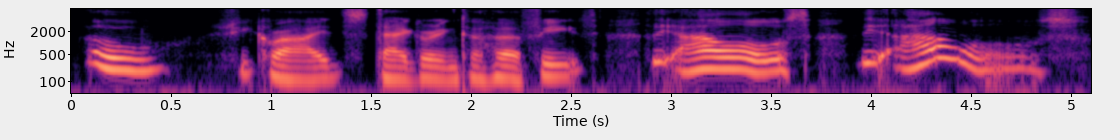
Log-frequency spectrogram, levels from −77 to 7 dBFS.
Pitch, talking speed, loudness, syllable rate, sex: 195 Hz, 130 wpm, -18 LUFS, 3.2 syllables/s, male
